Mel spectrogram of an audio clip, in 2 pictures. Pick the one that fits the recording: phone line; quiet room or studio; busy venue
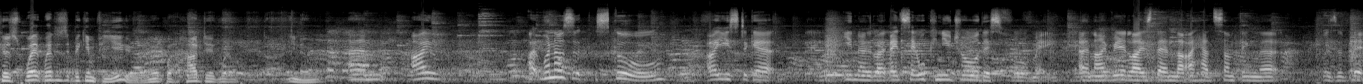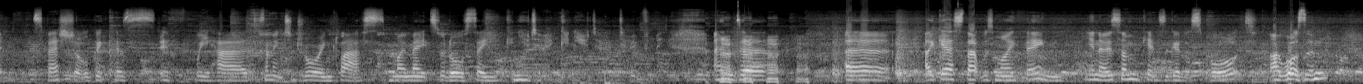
busy venue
